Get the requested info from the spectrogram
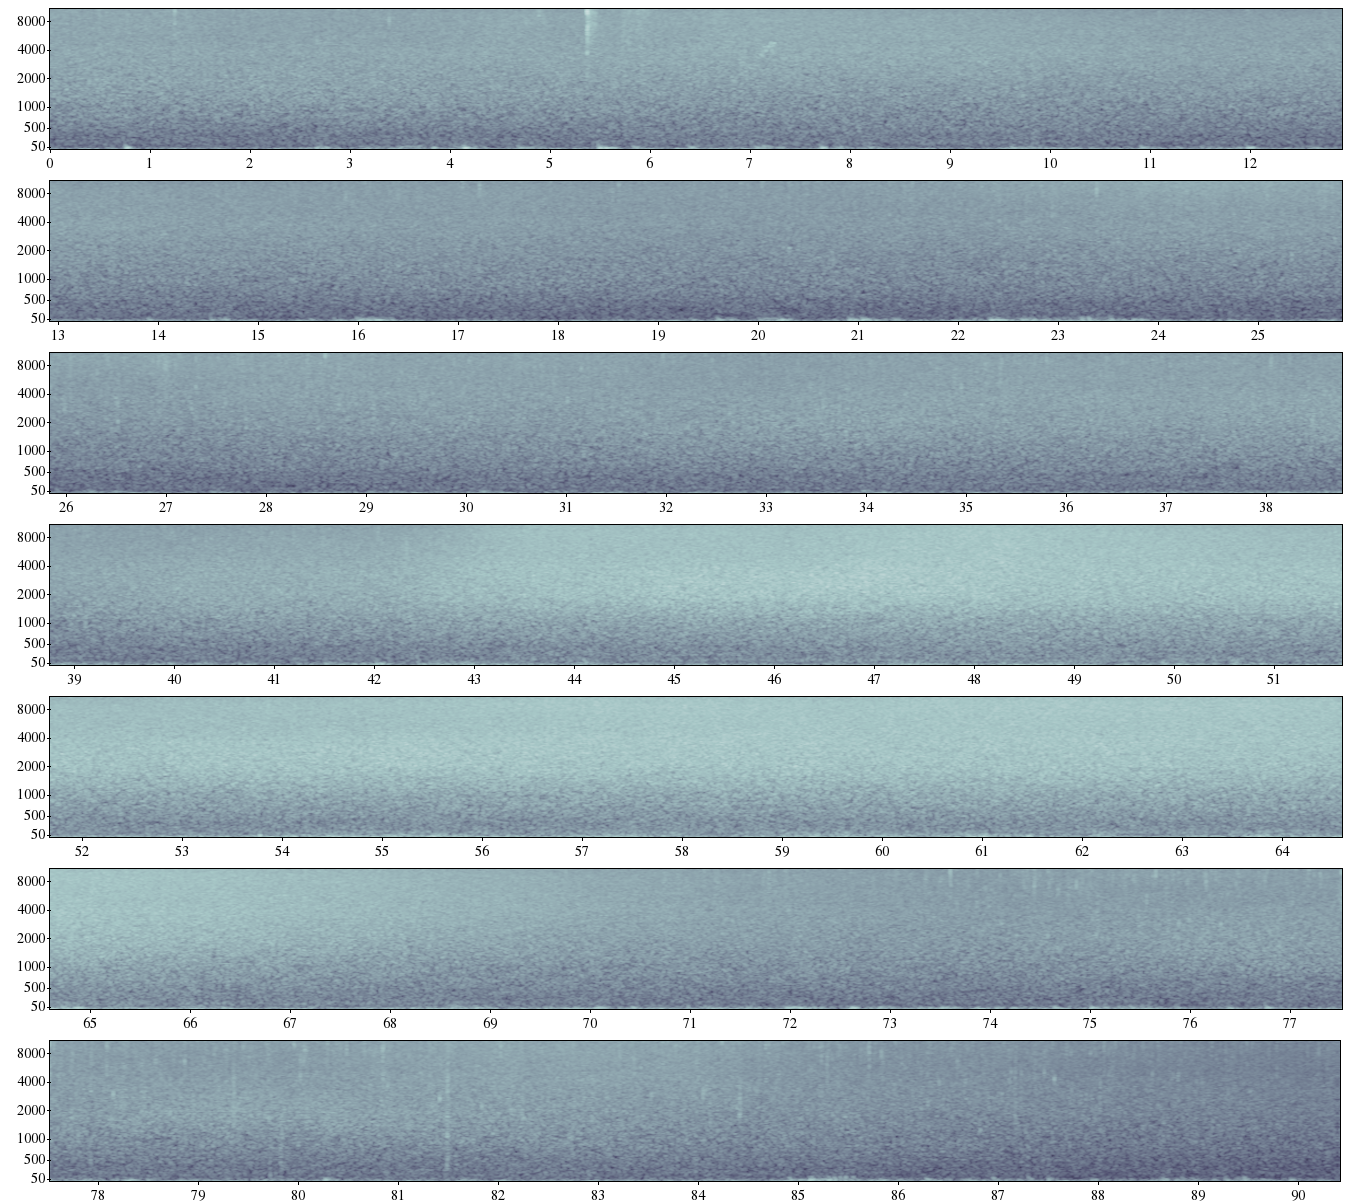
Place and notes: Ku Dziurze valley, wind in the trees
this track was not processed at all. it is also not a mix a few tracks. the hiss you hear is not a synthetic noise but only the sound of wind in the trees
